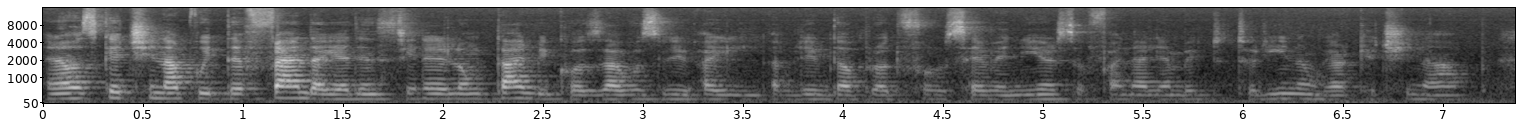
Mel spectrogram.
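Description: Room echo can be heard around a woman's voice, along with clearly audible background noise. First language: Italian (speaking French). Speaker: fashion designer. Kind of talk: interview testimony. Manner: halting.

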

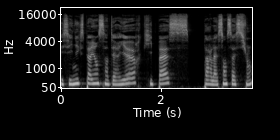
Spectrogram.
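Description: The recording is very clean, with a silent background and a dry, close sound with no echo. A woman speaks at medium pitch with a dark, mellow tone and fairly even intonation. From Brittany, France. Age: 40s. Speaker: coach. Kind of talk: casual chat. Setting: living room. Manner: hesitant.

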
